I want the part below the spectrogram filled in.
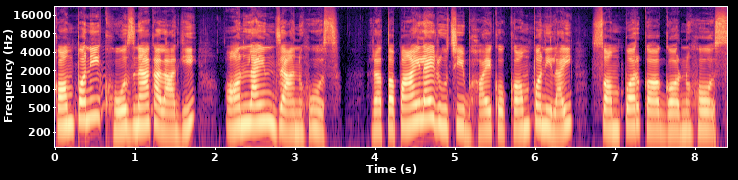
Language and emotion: Nepali, neutral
